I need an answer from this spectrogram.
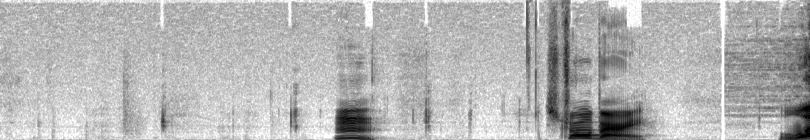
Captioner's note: chewing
